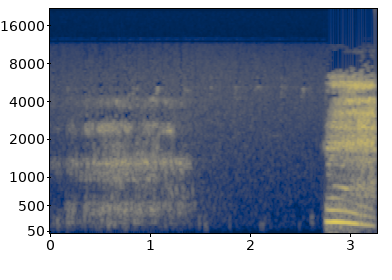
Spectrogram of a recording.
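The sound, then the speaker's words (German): A slow, deep breath drawn into the belly, airy and soft for about a second and a half, then silence before a voice briefly starts at the end. “Tiefe Atemzüge in den Bauch.”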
